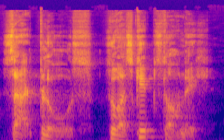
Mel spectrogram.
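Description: A man's voice: low-pitched, huge pitch swings, slow pace, a bit bright, slightly rough, pitched below the performer's own voice, exaggerated voice. A man reading a lazy, teasing male friend in an audiobook, with a grumbling, teasing manner.

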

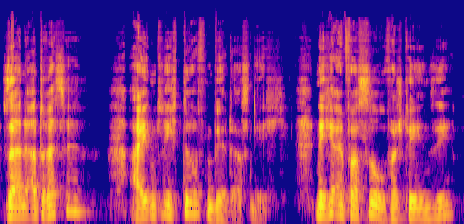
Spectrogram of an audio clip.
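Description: A man's voice: mid-range voice, expressive, moderate pace, creaky, sharp tone, exaggerated voice. A man reading the part of a friendly middle-aged policeman in a storybook, talking in an easygoing, matter-of-fact way.

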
